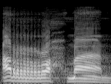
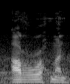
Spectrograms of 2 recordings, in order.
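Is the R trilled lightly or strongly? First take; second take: strongly; lightly. First: The R has a strong, full trill. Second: The R has only a light, minimal trill. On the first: The speaker calls it wrong. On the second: The speaker calls it right. "Getarannya minimal"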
